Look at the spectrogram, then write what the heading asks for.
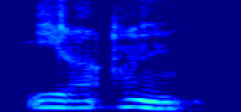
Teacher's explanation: Jangan dijelaskan tapi didengungkan. Di ang disamarkan ke kaf.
